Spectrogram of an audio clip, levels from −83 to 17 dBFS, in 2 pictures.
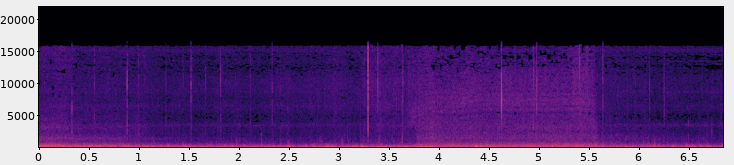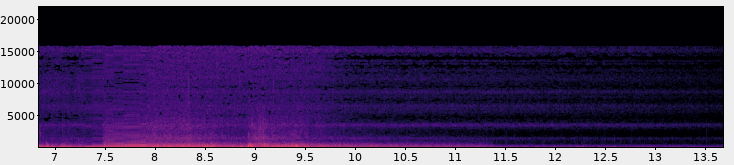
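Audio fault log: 7.31 to 7.91 s, robotic sound from repeated short buffers: for about 0.6 s the sound turns into a rigid, metallic buzz pitched near 66.7 Hz that still loosely follows the underlying audio. The cause is likely fresh audio arriving too seldom, so playback kept re-sending the last chunk of roughly 15 ms, matching the buzz period. Most of the real audio across this stretch is skipped, and the looping imposes that fixed pitch.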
